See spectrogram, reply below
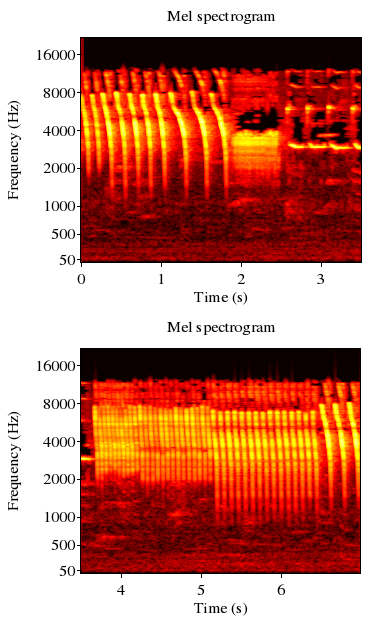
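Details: Falling whistled strokes from a Spanish Timbrado canary in a training song, then a short buzz, a few bell-like ticks, and a sustained fast metallic trill finishing with more descending sweeps.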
